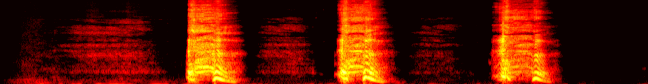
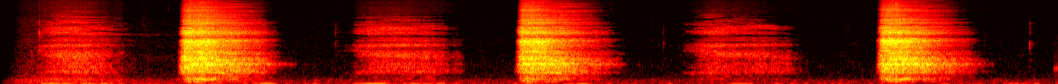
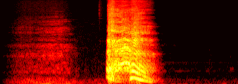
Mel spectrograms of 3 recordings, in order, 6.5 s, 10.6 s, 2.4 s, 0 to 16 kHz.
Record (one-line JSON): {"three_cough_length": "6.5 s", "three_cough_amplitude": 32768, "three_cough_signal_mean_std_ratio": 0.34, "exhalation_length": "10.6 s", "exhalation_amplitude": 32768, "exhalation_signal_mean_std_ratio": 0.36, "cough_length": "2.4 s", "cough_amplitude": 32768, "cough_signal_mean_std_ratio": 0.38, "survey_phase": "beta (2021-08-13 to 2022-03-07)", "age": "45-64", "gender": "Male", "wearing_mask": "No", "symptom_none": true, "smoker_status": "Ex-smoker", "respiratory_condition_asthma": false, "respiratory_condition_other": false, "recruitment_source": "REACT", "submission_delay": "2 days", "covid_test_result": "Negative", "covid_test_method": "RT-qPCR", "influenza_a_test_result": "Negative", "influenza_b_test_result": "Negative"}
